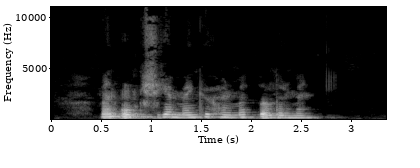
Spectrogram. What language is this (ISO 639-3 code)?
uig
